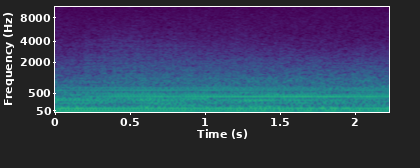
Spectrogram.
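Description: A low, steady drone in dark ambient experimental music, cutting in suddenly with a deep hum and a held higher tone above it.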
